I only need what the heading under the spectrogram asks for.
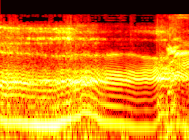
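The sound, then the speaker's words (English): A person gives a loud, drawn-out imitation of a lion's roar: a low, strained, groaning voice held for about two seconds, wavering slightly in pitch before rising at the end. “There, I'll do the lion impressions.”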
